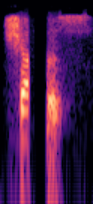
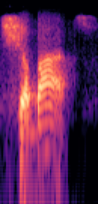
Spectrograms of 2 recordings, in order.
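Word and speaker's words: Shabbat (שבת): Shabbat is pronounced Shabbos by the Ashkenazim. But in the Sephardim and in the Hebrew language as spoken today in the modern state of Israel, it's Shabbat.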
